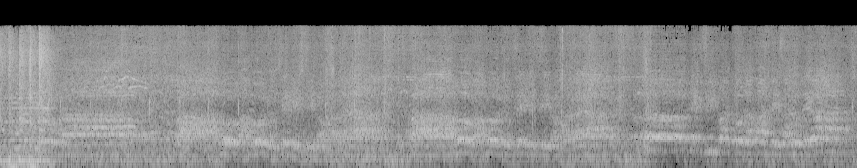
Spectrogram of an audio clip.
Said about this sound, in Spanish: Este era el sonido de la bombonera justo antes del partido. Boca River, la final de la Copa Libertadores.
